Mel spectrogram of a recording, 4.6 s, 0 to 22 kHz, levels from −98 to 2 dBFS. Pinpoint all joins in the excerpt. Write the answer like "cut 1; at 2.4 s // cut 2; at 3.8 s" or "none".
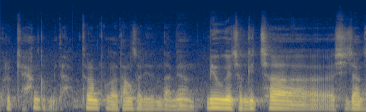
cut 1; at 0.9 s // cut 2; at 2.5 s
